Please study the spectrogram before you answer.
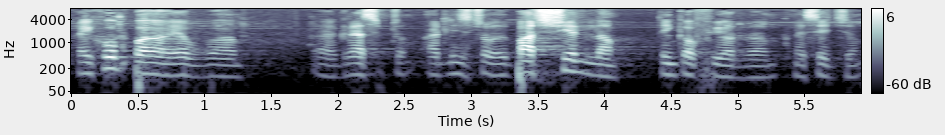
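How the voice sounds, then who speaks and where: A man whose first language is Tamil, a translator speaking on a panel in English, halting with many fillers and restarts. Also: medium pitch, fairly even intonation, a bit bright. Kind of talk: hesitant panel remarks. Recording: long hall reverb, faint ambient noise.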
